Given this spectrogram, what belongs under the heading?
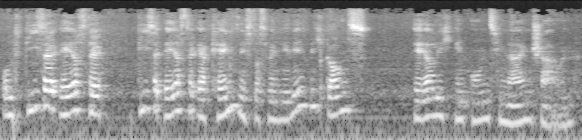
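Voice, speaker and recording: Speaking to a group, a mindfulness teacher thinks aloud through a reflective, searching talk. Her mellow voice sits low, and the roomy recording carries a faint hiss.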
